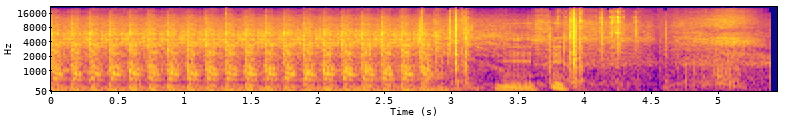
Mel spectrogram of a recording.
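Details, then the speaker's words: Ford Sierra Mk1 Estate 4x4 Ghia 2.8i: fast, even cranking about three and a half turns a second for three seconds without catching; cranks, won't start; owner tries brake clean. "not starting now is it [Music] hmm that's interesting because i haven't touched anything"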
